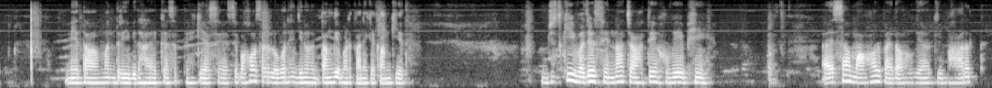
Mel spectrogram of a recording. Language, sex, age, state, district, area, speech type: Hindi, male, 30-45, Uttar Pradesh, Jaunpur, rural, spontaneous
